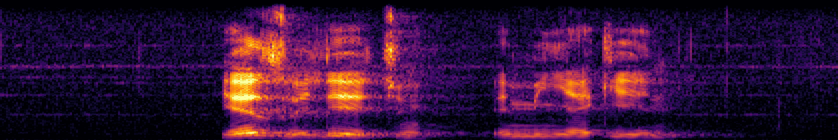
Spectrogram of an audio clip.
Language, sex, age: Zulu, male, 22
